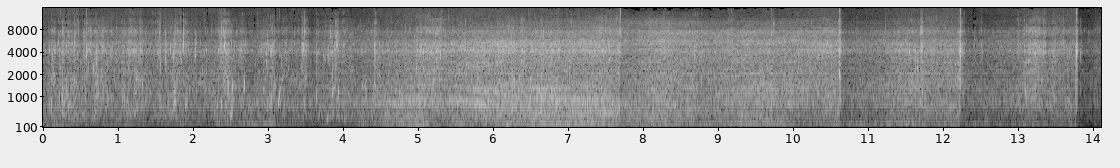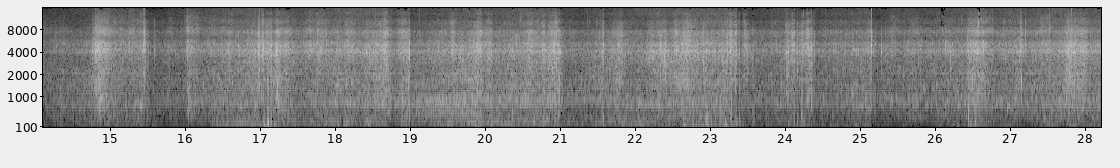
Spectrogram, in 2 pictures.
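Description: Standing floodwater splashing and rushing into a roadside drain choked with fallen leaves, with a continuous wash that swells for a few seconds and irregular knocks throughout.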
